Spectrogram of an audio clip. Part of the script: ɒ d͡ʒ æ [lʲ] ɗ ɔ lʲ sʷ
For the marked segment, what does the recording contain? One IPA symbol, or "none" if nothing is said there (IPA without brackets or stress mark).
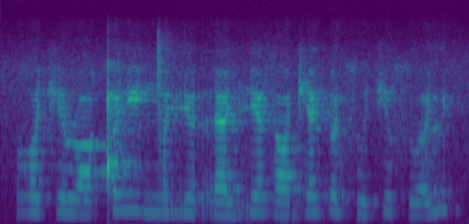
lʲ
